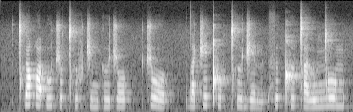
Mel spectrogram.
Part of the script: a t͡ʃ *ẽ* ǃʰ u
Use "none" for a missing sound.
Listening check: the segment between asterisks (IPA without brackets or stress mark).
e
